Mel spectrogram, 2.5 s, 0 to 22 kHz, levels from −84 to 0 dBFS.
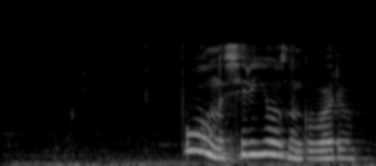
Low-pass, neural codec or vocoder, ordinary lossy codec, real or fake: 7.2 kHz; none; none; real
